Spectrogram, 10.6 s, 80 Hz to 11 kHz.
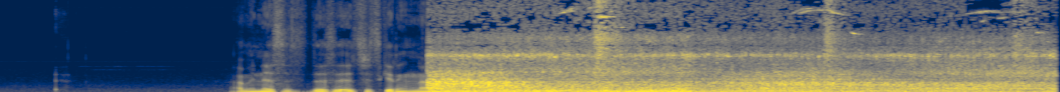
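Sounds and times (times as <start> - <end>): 
speech: 2.4 - 7.1
military truck air-brake releases hissing: 4.3 - 10.5
military trucks carrying National Guard troops, heavy-engine rumble and road roar: 4.3 - 10.5.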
